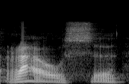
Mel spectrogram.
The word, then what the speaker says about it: Raus: La si usava come conta per escludere uno dietro l'altro quel raos, corrisponde alla pronuncia Raus, dell'omonimo lemma tedesco usato come ordine, Raus, fuori.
